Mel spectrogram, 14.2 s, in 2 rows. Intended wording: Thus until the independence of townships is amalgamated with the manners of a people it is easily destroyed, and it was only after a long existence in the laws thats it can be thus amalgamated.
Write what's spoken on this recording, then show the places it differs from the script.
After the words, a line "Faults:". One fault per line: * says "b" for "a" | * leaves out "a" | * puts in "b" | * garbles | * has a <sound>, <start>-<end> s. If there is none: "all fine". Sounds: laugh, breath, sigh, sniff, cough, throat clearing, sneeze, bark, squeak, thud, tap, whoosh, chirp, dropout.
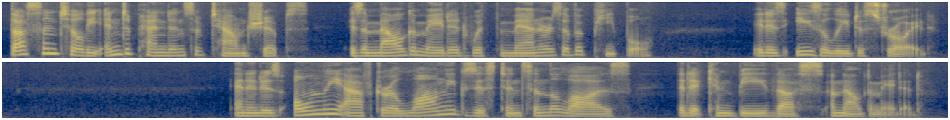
Thus until the independence of townships is amalgamated with the manners of a people it is easily destroyed, and it is only after a long existence in the laws that it can be thus amalgamated.
Faults:
* says "is" for "was"
* says "that" for "thats"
